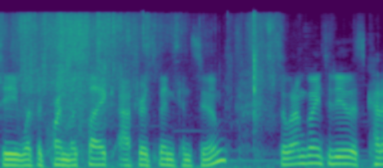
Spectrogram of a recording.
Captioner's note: corn stalks rustling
